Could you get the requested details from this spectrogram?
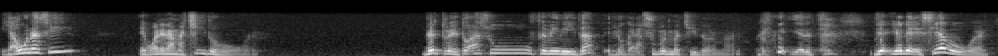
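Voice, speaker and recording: Slangy Chilean man, fairly high voice. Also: big pitch swings, normal speed, creaky, pauses often, darkish tone, husky. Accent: Chilean Spanish. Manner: slangy, profane, rambling with frequent laughs. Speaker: YouTuber. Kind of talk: casual storytelling.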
